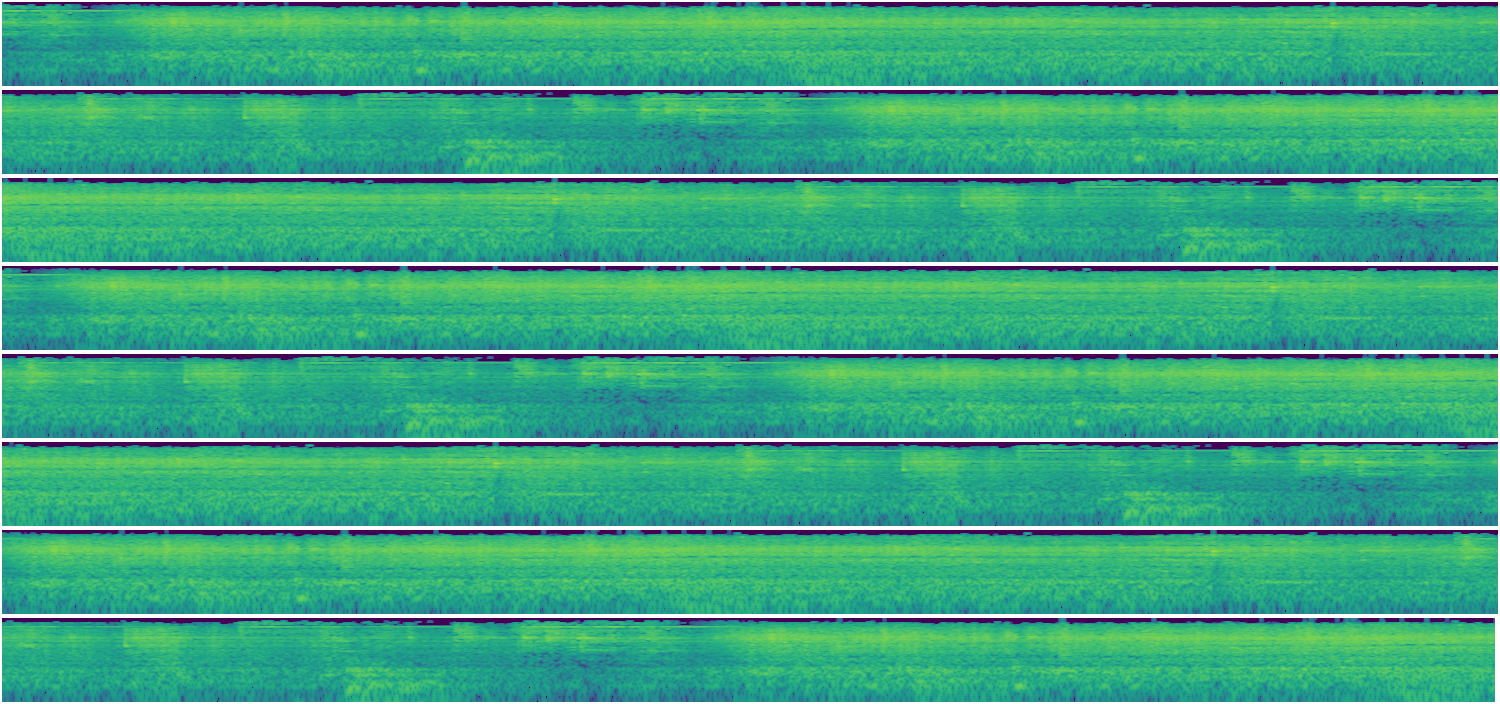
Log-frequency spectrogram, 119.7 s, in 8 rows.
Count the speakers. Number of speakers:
zero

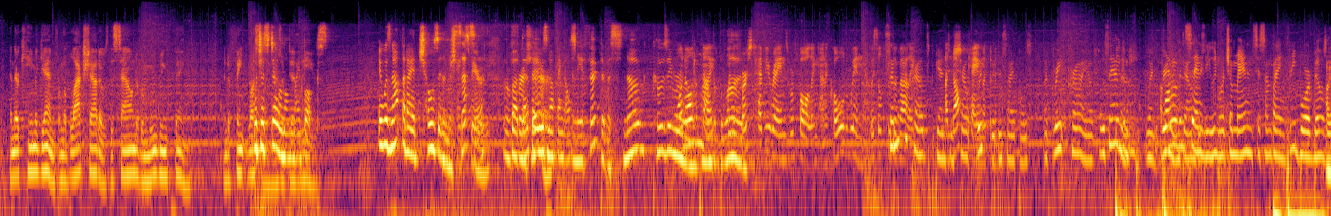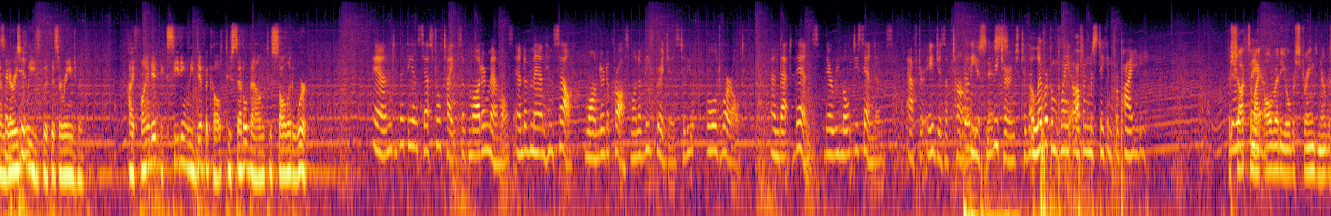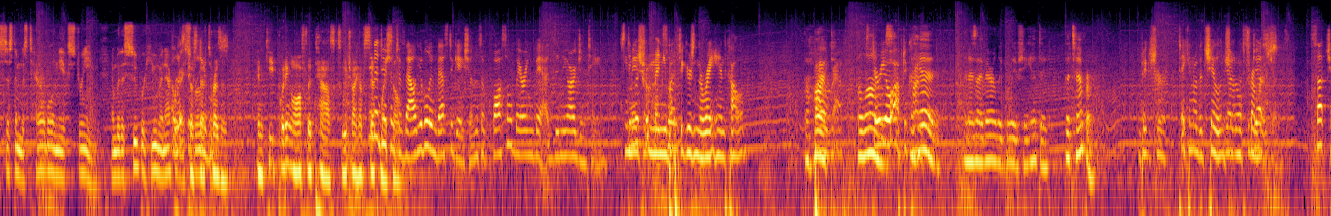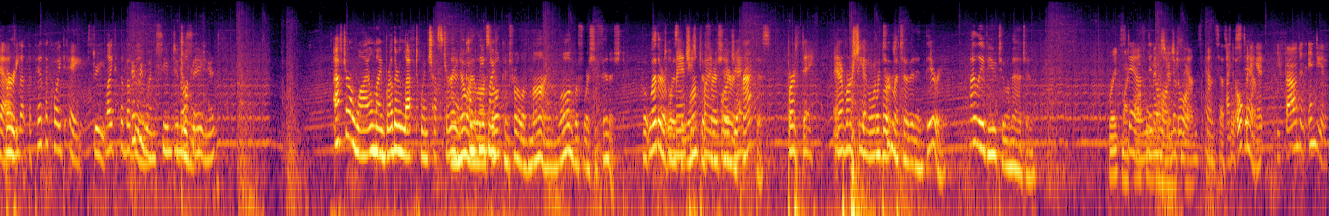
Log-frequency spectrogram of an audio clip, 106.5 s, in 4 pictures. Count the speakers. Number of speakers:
eight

